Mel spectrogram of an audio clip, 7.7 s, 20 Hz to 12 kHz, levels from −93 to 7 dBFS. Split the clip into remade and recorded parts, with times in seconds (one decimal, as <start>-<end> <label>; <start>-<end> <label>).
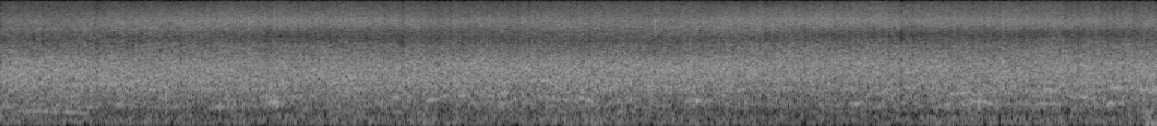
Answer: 0.0-7.7 recorded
